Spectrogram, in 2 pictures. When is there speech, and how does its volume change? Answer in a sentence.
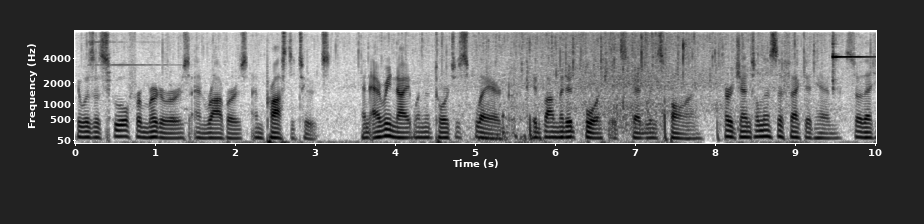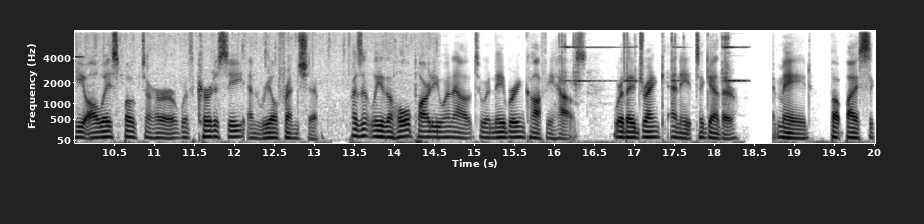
The speech can be heard from 0.0 to 19.9 s, at a steady volume.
